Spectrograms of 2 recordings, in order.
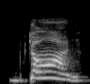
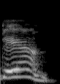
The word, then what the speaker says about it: Dan: Dawn. See, I keep saying Dan. From dawn to Beersheba. From dawn to Beersheba. From dawn to Beersheba. Don't think it's an accident that somehow in our language it got pronounced Dan.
